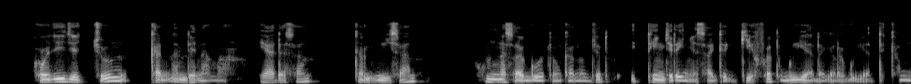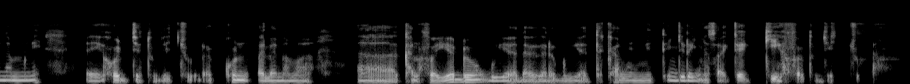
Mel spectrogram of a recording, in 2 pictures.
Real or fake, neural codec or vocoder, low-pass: fake; codec, 16 kHz, 8 kbps, FunCodec, trained on LibriTTS, 25 frames a second; 7.2 kHz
